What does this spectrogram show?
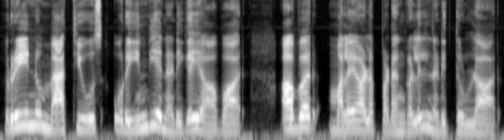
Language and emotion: Tamil, neutral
